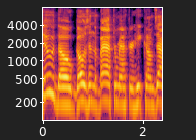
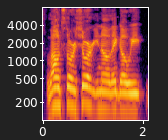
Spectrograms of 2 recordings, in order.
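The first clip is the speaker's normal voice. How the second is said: normal talking voice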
